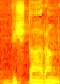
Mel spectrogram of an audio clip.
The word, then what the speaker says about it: Vistaram: Yeah, so one note on the Sanskrit, that Vistaram is pronounced T the S is like an S, normal S, vis.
